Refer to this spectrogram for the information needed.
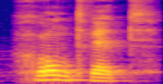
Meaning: constitution
- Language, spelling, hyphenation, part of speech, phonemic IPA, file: Dutch, grondwet, grond‧wet, noun, /ˈɣrɔnt.ʋɛt/, Nl-grondwet.ogg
